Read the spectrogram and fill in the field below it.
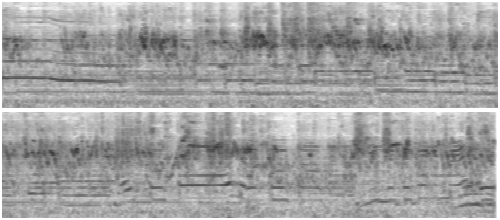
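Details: Happy budgerigars chirping: a dense, busy wash of high, scratchy chatter and twitters from several birds, continuous for the whole stretch, with a stepping musical melody playing underneath throughout.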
